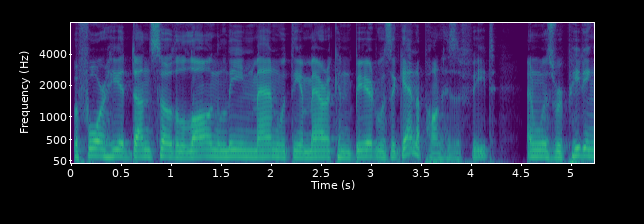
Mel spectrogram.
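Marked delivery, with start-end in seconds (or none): none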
